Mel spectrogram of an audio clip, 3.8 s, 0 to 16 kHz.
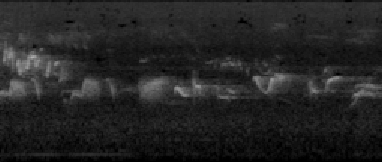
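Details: Chickadees calling in a lively group on November 25, 2020: short, high, rising and falling chips come in loose pulses about every half second, with a faint low murmur at the start.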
